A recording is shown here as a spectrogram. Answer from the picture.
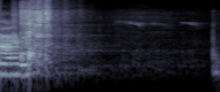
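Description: A voice speaking briefly at the start, then several faint, short, high chirps in the second half, from chicks peeping.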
